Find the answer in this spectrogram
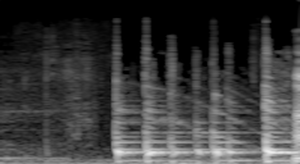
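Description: Korg Wavedrum Mini electronic percussion pad tapped by hand. A ring dies away, then from just under a second in comes a quick run of about five strikes, each a short pitched drum tone that rings on.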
